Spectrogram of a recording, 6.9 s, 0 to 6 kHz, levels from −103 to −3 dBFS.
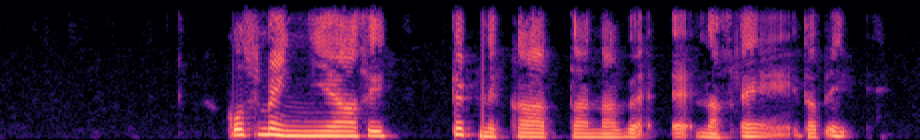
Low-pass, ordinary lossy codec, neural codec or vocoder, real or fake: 5.4 kHz; Opus, 64 kbps; none; real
